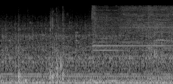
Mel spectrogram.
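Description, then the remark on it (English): A bus engine idles with a steady low rumble in Crackington Haven, North Cornwall, while a high, thin electronic tone like a reversing alert sounds over it. No one speaks. “I've just got off the bus in Crackington Haven and it is beautiful.”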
